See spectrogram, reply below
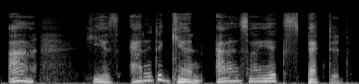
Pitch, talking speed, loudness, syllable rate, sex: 130 Hz, 150 wpm, -23 LUFS, 4.3 syllables/s, male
